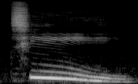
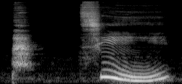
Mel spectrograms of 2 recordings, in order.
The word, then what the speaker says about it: petit: La lettre T. But guess what? C'est silencieux. Shh. On ne le prononce pas. Okay? Let's put it all together, ensemble. Petit. Petit.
